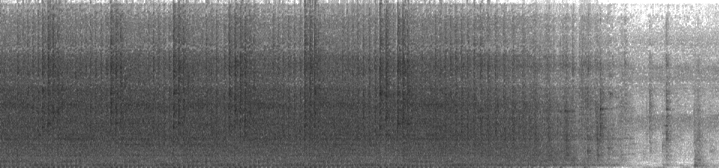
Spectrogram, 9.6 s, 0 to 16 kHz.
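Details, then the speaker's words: 1982 LongLife 36" lawn tractor, 40-year-old barn find long unused, small single-cylinder runs with uneven loping beat then fades and dies on jumper pack; fuel leaking and backing into a possible crankcase breather, owner suspects flooding. "But obviously fuel is filling up in here and backing up into there, which makes me really think that the engine is flooding itself right now, which isn't really good because I don't want to change the oil yet."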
